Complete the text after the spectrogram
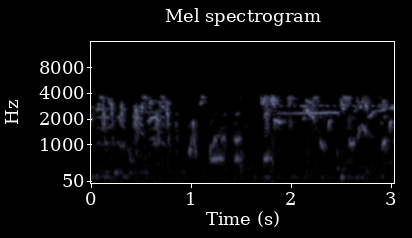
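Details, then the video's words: Chestnut-flanked White-eye (Zosterops erythropleurus) in an aviary gives a busy stream of short chattering and twittering notes with thin high whistles mixed in and a brief pause midway. "Zosterops erythropleurus"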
